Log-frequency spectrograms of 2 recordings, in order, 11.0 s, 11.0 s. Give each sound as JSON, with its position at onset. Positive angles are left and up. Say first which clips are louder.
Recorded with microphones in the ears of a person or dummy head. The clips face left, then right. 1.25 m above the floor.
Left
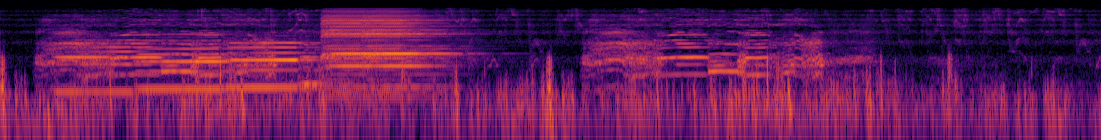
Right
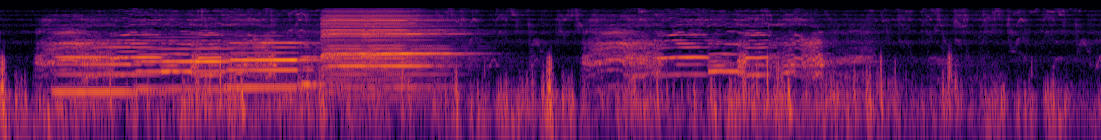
{"t": 0.5, "sound": "a flute", "louder": "right 3 dB", "side_deg": -20, "distance_m": 0.9}
{"t": 3.2, "sound": "an alarm", "louder": "even", "side_deg": -60, "distance_m": 3.0}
